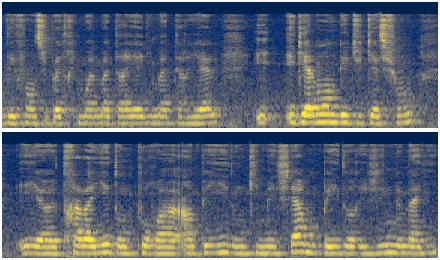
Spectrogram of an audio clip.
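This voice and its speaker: Against noticeable background noise and audible room echo, a woman speaks at a medium pitch. Her delivery is fairly quick, with flat, monotone intonation. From France, Paris suburbs, Malian heritage. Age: 20s. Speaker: university student. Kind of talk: interview. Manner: hesitant, many fillers.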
